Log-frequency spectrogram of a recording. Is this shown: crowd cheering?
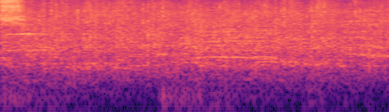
yes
